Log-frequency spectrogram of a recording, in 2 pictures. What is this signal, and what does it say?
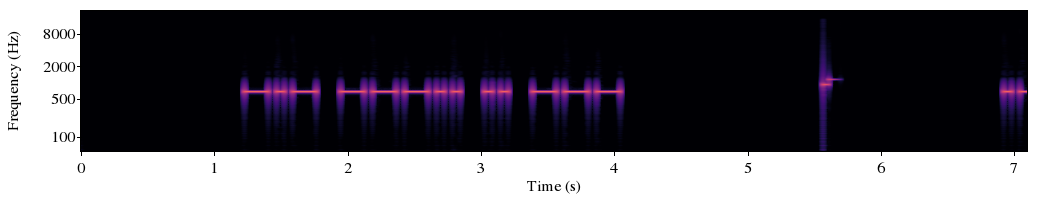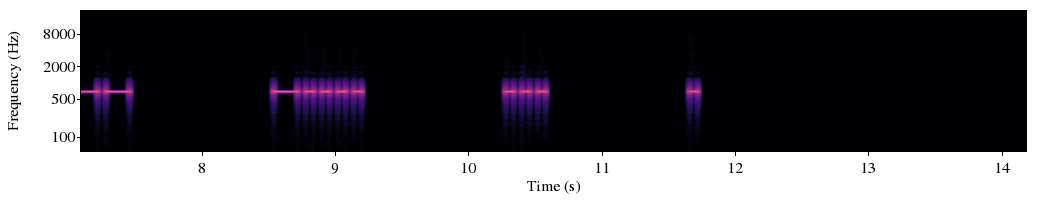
Morse code, heard as a keyed tone, about 20 wpm, spaced as for 10 wpm, 700 Hz. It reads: K8IO W6SE
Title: USA Call Signs - 4 Characters - 6x Character Spacing - 20wpm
